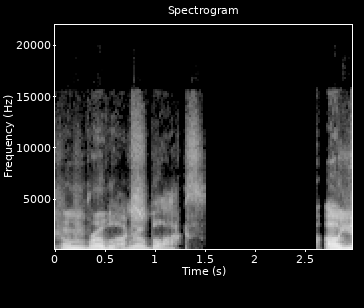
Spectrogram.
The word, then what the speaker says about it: Roblox: o l o x there's no second middle o i said r o b l o x you said r-o-b-o-l-o-x that's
